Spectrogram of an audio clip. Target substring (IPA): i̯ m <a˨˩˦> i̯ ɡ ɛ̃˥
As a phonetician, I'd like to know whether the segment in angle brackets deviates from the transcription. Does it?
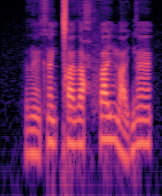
no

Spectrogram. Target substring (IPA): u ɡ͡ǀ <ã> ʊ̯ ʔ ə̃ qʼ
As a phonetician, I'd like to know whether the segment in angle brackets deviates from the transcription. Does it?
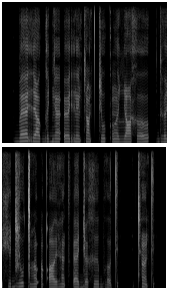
yes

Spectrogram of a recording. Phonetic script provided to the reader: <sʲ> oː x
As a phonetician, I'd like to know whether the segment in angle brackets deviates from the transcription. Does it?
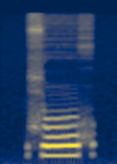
yes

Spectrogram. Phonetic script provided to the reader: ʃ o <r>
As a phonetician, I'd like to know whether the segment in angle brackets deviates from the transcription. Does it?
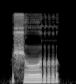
no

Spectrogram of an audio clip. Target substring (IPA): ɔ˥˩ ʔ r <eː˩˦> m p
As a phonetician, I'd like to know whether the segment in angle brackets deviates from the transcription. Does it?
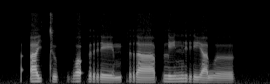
no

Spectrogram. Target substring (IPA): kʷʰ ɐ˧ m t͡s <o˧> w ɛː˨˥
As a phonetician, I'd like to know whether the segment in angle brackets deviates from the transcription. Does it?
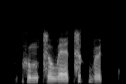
yes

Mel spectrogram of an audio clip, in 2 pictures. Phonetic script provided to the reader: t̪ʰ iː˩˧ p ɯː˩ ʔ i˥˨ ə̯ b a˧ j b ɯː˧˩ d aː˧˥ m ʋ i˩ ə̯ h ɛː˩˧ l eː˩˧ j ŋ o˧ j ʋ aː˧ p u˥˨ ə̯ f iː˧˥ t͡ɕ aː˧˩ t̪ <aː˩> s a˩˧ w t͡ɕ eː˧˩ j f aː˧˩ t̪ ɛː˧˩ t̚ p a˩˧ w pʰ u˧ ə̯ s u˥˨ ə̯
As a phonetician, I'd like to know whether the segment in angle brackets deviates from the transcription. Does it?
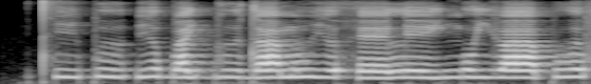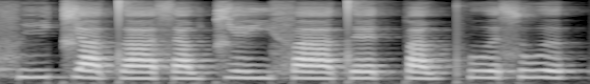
no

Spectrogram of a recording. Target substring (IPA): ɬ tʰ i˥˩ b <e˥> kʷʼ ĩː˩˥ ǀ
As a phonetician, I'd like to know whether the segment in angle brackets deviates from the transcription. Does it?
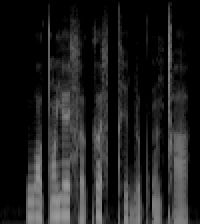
no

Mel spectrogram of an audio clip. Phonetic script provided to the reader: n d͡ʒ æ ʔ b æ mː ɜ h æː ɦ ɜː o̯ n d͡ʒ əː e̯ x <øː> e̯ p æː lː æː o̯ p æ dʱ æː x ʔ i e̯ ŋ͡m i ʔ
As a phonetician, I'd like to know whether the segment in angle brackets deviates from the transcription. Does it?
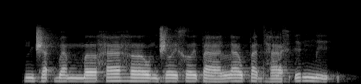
yes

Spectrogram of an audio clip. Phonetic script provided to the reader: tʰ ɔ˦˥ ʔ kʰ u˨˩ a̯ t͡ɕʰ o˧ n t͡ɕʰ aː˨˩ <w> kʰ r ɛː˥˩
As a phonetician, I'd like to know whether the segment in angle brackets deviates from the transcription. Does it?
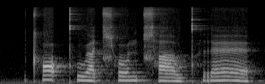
no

